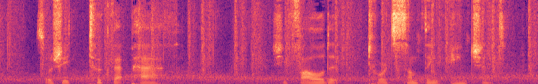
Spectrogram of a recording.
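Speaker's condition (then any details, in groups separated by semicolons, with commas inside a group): No condition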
